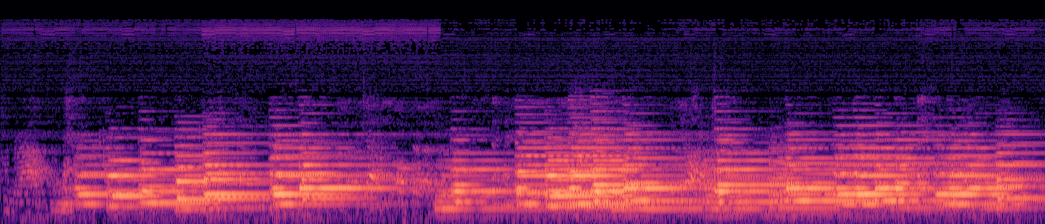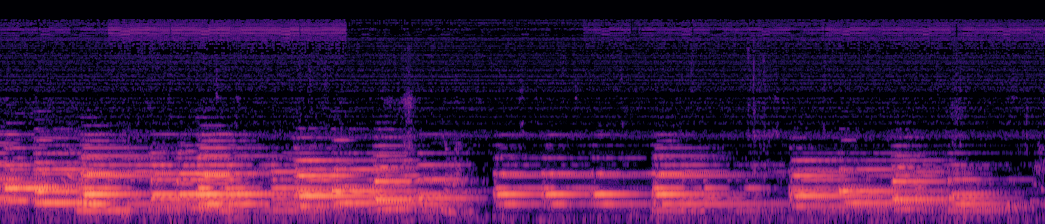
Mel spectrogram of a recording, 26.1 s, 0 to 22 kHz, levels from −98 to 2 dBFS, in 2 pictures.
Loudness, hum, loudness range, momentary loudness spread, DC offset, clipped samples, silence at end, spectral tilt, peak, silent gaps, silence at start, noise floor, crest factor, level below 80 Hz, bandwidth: -24 LUFS; none; 14 LU; 18 LU; under 0.1%; under 0.1%; 0.35 s; -7.5 dB/octave; -6 dBFS; none; 0.25 s; -49 dBFS; 20 dB; -64 dBFS; 16 kHz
